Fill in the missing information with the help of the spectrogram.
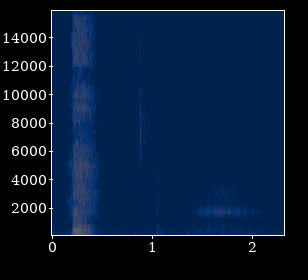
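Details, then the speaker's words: One sharp, explosive sneeze from an adult woman after announcing she needs to sneeze, followed by quiet room sounds: sneeze. "Euh, euh, euh, J'ai envie d'éternuer. Je vais éternuer."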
